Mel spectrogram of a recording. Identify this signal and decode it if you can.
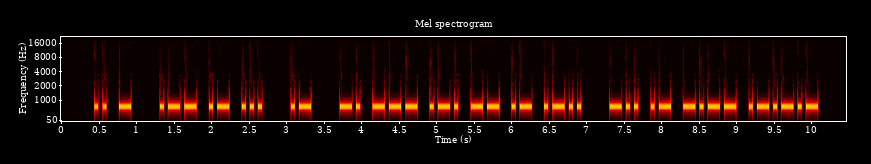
Morse code, heard as a keyed tone, about 22 wpm, 700 Hz. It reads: IT WAS A NORMAL DAY.
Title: Sentences from Top 1200 Words 22wpm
